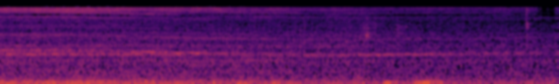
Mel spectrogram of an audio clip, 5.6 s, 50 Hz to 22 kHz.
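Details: Faint, steady high-pitched electrical whine holding one pitch in a quiet room: GTX 970 graphics card coil whine, a common issue across Asus, EVGA, Zotac, MSI, Gigabyte and Gainward cards.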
